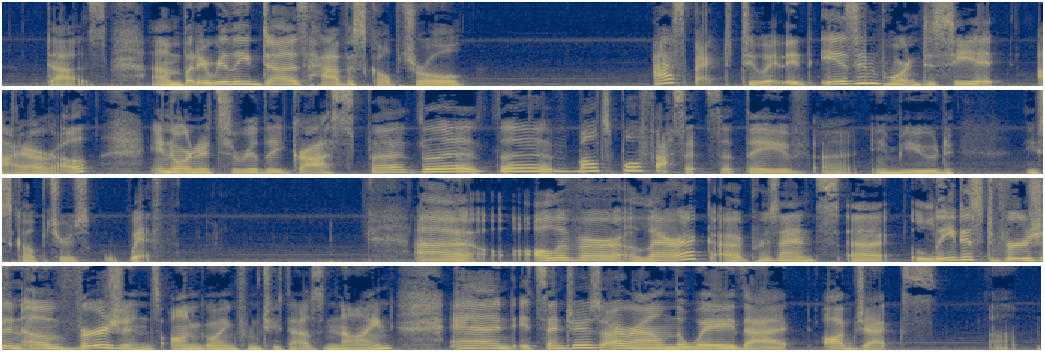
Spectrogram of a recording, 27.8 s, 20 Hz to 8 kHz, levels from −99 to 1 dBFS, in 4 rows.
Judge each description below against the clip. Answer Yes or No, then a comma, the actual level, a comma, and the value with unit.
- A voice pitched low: No, medium, 185 Hz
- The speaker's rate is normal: No, slow, 130 wpm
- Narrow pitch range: No, average, 3.7 semitones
